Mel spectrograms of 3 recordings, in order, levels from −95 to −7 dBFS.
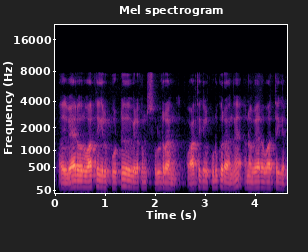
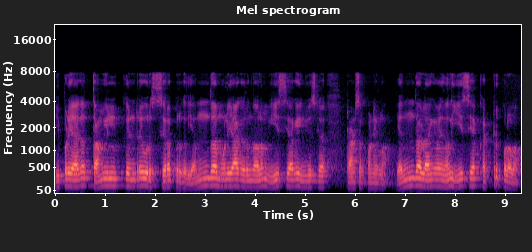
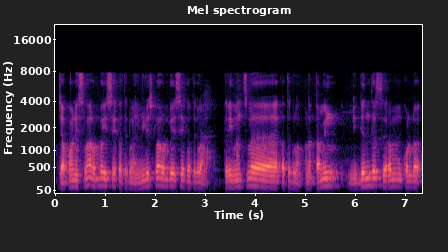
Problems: low volume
